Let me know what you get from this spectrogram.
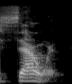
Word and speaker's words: Samhain: S-A-M-H-A-I-N, we would say Samhain, is actually Samhain. It's pronounced Samhain, S-O-W-I-N. So that's how it's pronounced in the Celtic world.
